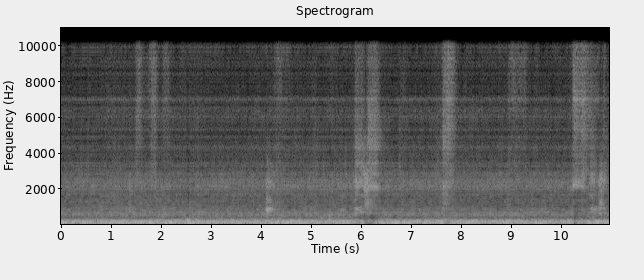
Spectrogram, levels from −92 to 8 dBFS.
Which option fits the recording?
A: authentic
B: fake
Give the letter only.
B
